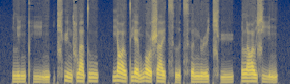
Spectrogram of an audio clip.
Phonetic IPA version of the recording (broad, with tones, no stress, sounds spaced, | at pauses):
l i˨˦ ŋ pʰ ḭ˨˩ ŋ | t͡ɕʰ y˥˨ n ʂ w ä˥˨ t̪ u˦ | j ɑ˥˨ ʊ̯ t̪ j ɛ˥˨ m w ɔ˥˨ ʂ a˥˨ ɪ̯ t͡sʰ ɹ̩˨˩ t͡sʰ ə˦ n ɻ ɻ̩˦ t͡ɕʰ y˨˦ | l ɑ˦ ʊ̯ ɕ ḭ˨˩ n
